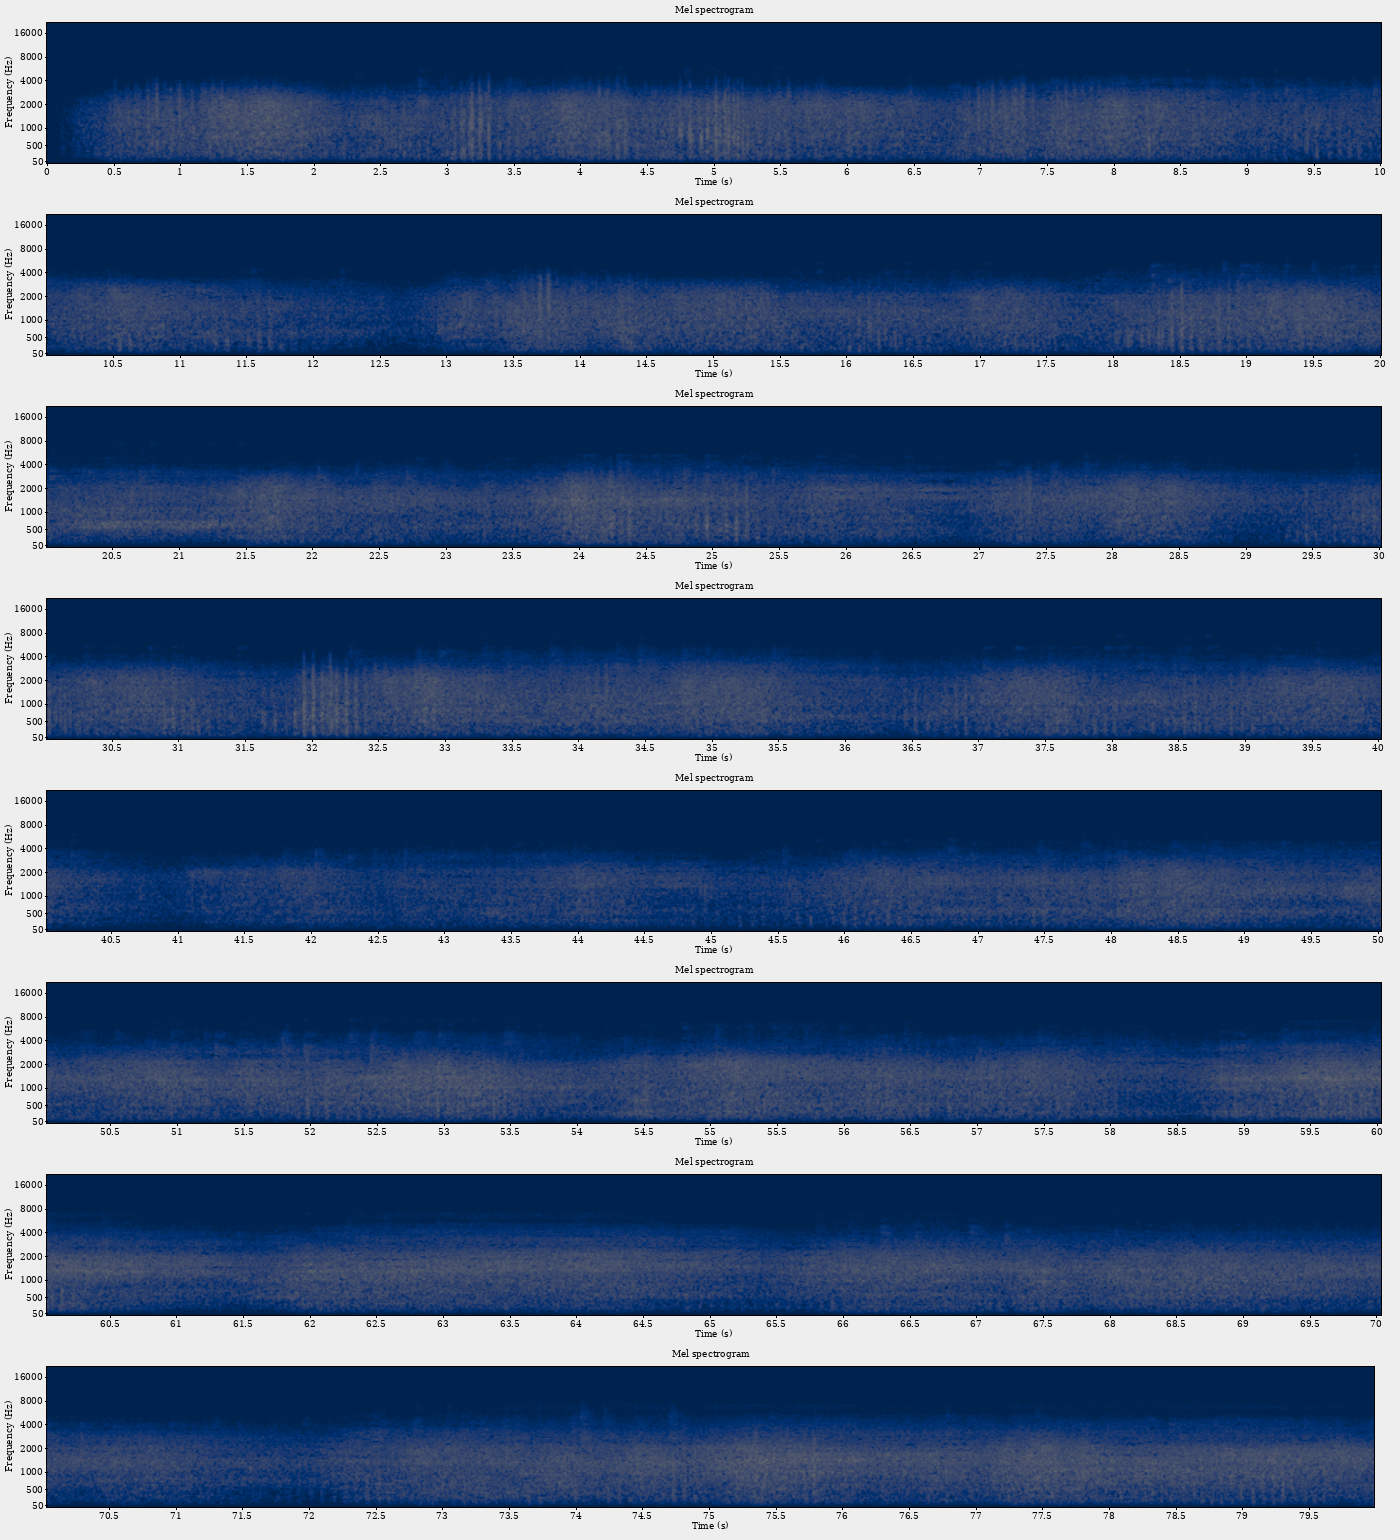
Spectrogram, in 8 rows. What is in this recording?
08 - frequency shifter (-1.5kHz)
7th step of sound design in Ableton. Added Ableton's frequency shifter.
freaky, weird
